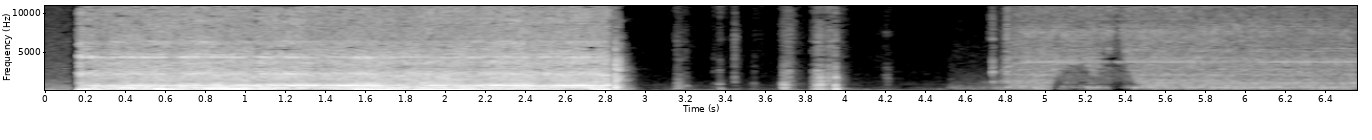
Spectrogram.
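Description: Electric drive motor of a Tronxi smart bedside table's motorized drawer, running steadily for about three seconds and then stopping abruptly. A couple of light clicks follow, then a faint steady hum near the end.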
